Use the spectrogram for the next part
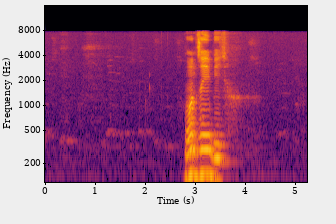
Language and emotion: Russian, neutral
